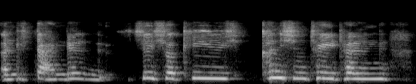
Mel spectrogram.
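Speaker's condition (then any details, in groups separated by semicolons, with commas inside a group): Profoundly deaf; profound deafness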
